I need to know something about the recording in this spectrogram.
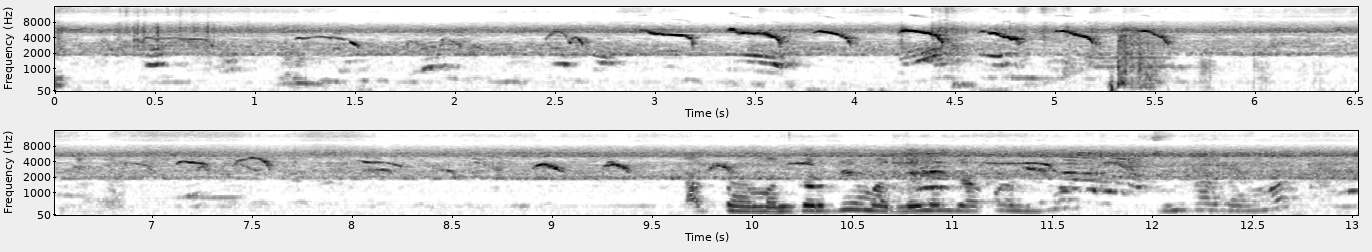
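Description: Small birds chirp and squeak in quick, rising calls.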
